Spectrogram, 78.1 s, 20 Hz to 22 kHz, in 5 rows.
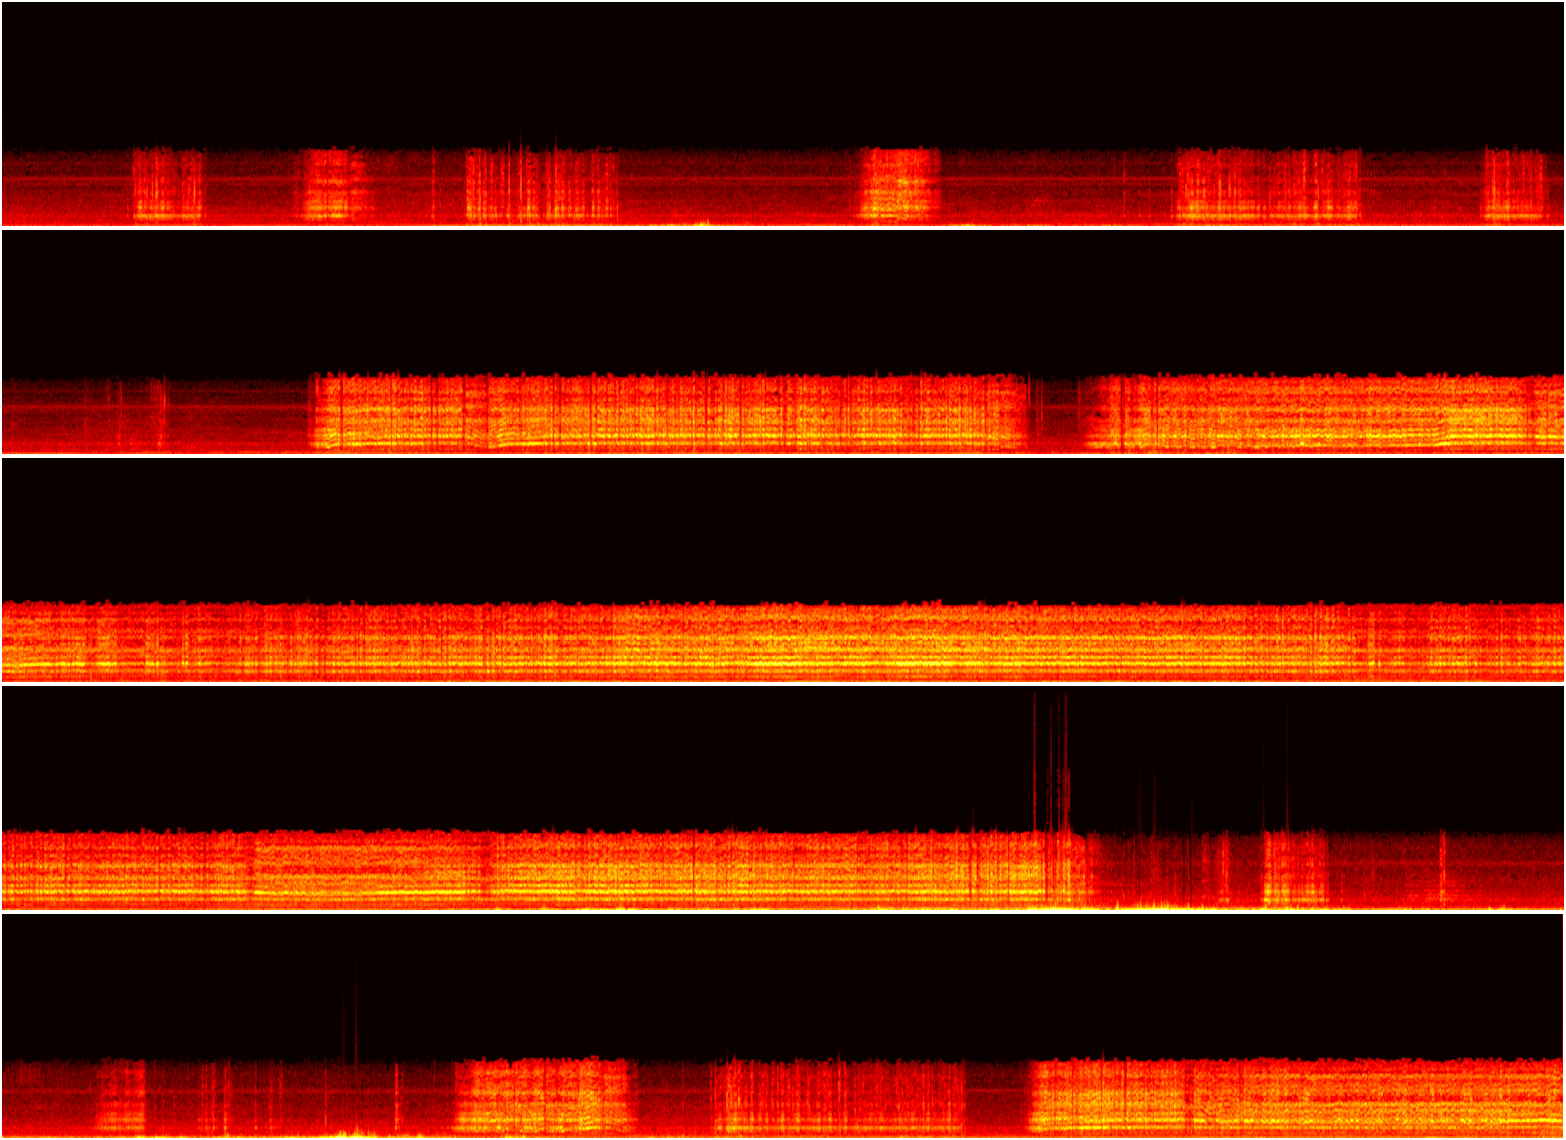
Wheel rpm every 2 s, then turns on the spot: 10, 20, 20, 10, 20, 0, 30, 10, 0, 70, 140, 170, 140, 70, 120, 150, 170, 170, 170, 170, 170, 170, 170, 170, 170, 160, 170, 170, 130, 20, 10, 0, 10, 40, 60, 20, 80, 160, 160.
0-2 4-8 12-16 58-60 68-72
